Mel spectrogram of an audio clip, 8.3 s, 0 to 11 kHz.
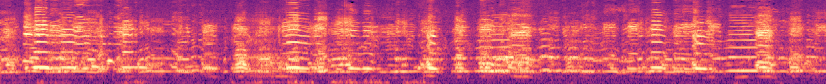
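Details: Many whooper swans trumpeting at the evening feed, Folly Pond, WWT Caerlaverock, January 2023. Rapid, repeated brassy honks overlap continuously, with low thumping noises during the first half.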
